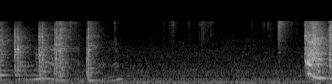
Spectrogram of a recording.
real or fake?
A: real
